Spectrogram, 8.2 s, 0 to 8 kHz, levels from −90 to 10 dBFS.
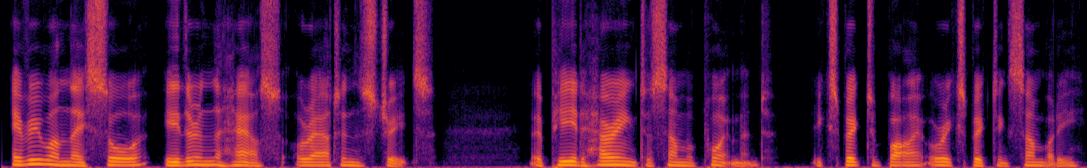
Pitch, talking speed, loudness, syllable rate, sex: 150 Hz, 170 wpm, -19 LUFS, 5.9 syllables/s, female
